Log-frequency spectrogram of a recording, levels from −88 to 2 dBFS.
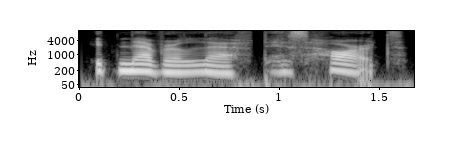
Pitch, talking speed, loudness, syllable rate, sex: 180 Hz, 180 wpm, -18 LUFS, 4.0 syllables/s, female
